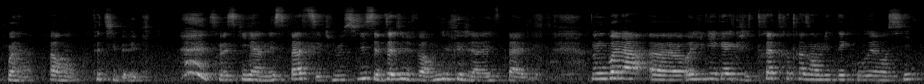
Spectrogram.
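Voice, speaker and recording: A young Frenchwoman with a high voice chats about her books, hesitating often and filling gaps with little fillers. She sits a bit away from the mic in an echoey room, with faint ambient hiss behind her. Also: fairly quick, recorded from a distance. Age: young adult. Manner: chatty, hesitant with many fillers. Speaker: book vlogger. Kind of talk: casual chat.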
